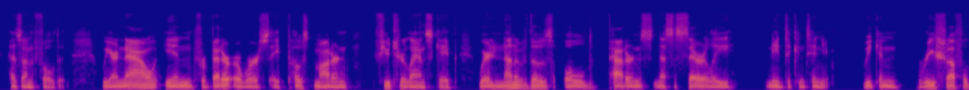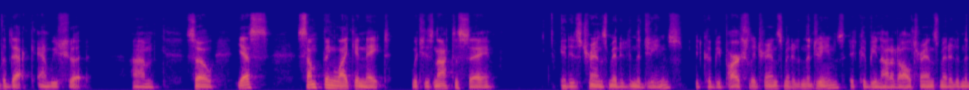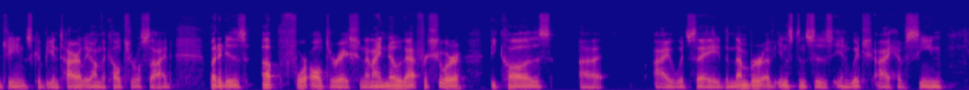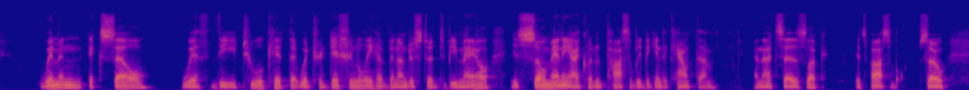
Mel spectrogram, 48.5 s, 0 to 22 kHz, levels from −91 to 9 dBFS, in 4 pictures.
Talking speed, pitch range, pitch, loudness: 165 wpm, 75-95 Hz, 85 Hz, -37 LUFS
